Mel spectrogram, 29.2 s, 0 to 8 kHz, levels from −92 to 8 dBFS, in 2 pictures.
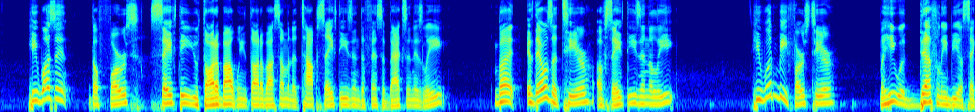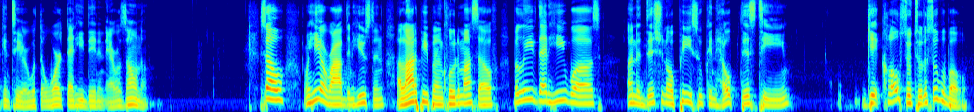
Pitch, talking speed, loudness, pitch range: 140 Hz, 175 wpm, -25 LUFS, 120-165 Hz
